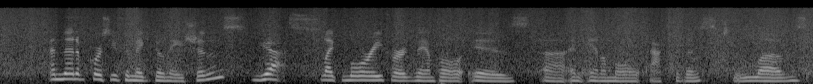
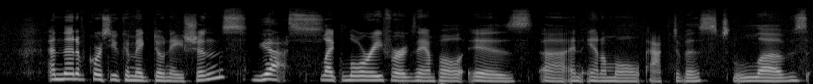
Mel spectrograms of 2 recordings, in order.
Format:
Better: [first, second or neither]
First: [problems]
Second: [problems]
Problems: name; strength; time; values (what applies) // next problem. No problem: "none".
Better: second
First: hiss; loud; throughout; 2 dB below the speech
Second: hiss; faint; throughout; 25 dB below the speech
